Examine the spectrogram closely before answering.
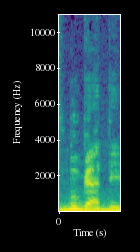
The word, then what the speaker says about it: Bugatti: Anyway, we're off to Bugatti. Let's hit it. Where are we really heading this morning? Bugatti! Hey! Yes, Bugatti. We're heading to Bugatti. It's not Bugatti. Well, how is it? It's Bugatti.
